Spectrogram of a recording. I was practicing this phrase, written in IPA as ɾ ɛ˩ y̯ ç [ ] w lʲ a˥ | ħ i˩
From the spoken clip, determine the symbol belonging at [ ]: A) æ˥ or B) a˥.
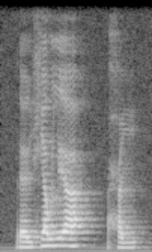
B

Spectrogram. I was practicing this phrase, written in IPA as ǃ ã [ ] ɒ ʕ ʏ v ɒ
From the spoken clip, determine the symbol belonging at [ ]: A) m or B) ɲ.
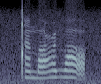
A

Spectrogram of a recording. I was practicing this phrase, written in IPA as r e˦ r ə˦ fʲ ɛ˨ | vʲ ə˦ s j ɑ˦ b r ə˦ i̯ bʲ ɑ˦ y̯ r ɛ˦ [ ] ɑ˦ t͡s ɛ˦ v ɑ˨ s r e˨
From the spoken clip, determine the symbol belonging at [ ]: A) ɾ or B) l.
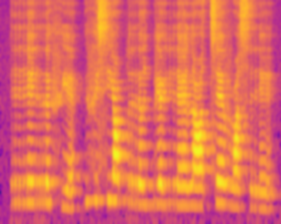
B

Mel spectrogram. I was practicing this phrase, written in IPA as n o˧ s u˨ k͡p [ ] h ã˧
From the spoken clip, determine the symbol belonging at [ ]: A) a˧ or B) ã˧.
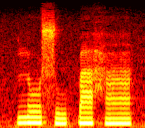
A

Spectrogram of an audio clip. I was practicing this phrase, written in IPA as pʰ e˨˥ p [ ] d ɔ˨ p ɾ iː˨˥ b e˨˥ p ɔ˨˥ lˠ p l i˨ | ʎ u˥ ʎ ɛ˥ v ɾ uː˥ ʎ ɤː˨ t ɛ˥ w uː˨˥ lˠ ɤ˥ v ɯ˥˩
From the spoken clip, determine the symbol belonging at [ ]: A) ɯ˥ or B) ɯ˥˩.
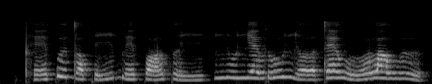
A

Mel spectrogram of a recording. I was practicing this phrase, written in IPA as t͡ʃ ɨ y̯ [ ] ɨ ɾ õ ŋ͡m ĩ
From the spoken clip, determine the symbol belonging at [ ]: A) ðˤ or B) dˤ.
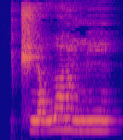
A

